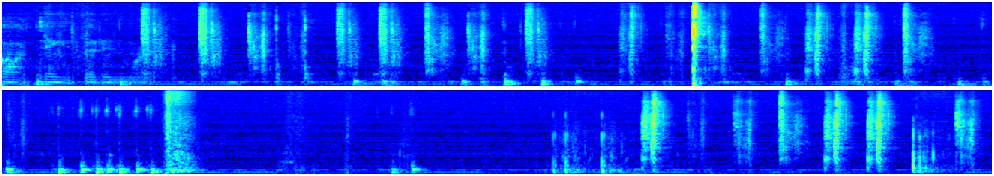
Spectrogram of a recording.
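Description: Footsteps tread quickly on sand and wood in a video game.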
